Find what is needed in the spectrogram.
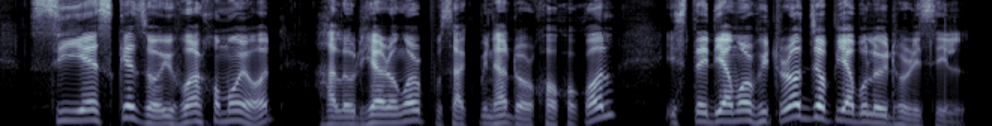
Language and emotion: Assamese, happy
